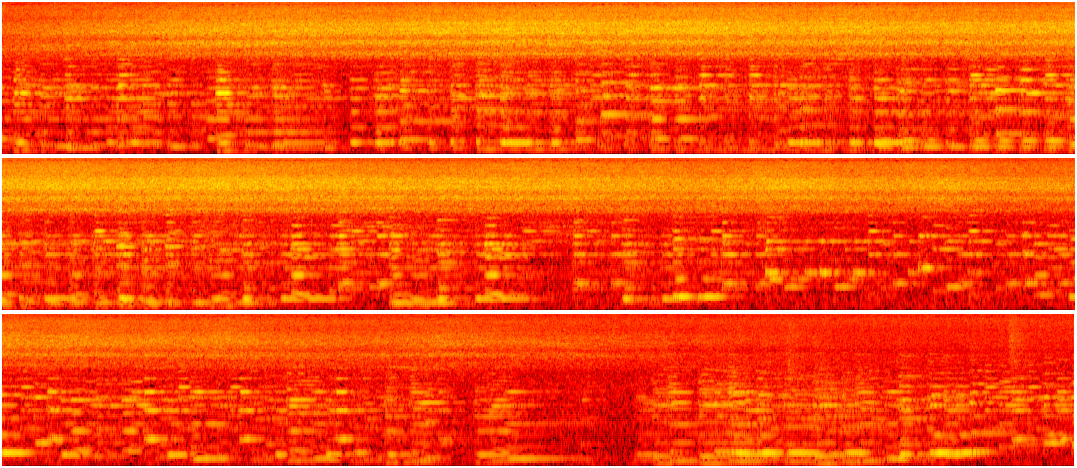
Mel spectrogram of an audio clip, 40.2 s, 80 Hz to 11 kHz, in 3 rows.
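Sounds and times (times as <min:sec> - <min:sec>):
constant faint hiss: 0:00.0 - 0:40.2
piano practice from the floor above: 0:00.0 - 0:40.2.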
